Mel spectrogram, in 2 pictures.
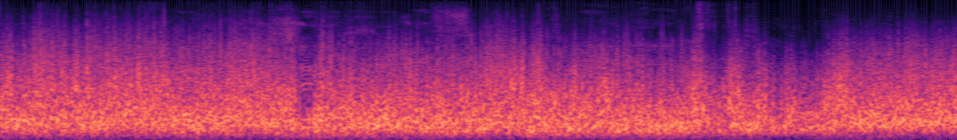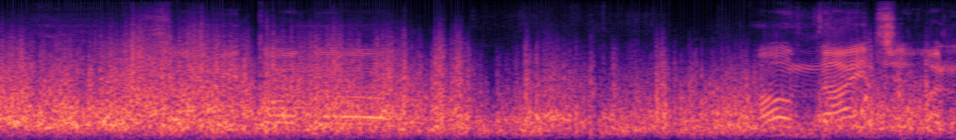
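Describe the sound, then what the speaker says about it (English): Strong wind buffeting the open rocky summit of Nigel Peak along the Icefields Parkway, a loud continuous roaring gust noise across the microphone that swells and dips slightly without pause. "it's not gonna be blown by the wind"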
